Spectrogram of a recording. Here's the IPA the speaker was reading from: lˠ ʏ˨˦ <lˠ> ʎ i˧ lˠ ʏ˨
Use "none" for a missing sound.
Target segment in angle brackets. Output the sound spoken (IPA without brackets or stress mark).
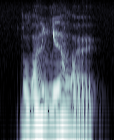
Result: none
